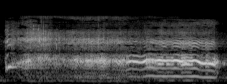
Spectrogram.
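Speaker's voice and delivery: long high re-enacted wail; loud bawling wail. Husband floored by his wife's confession, wailing. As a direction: burst out bawling on one long cry. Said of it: "I went".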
